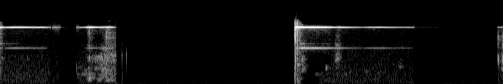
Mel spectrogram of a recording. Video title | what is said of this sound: I went to my local coins shops this weekend. | you can hear it resonate for a while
